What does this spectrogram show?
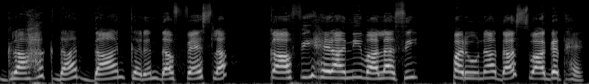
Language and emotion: Punjabi, surprised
